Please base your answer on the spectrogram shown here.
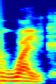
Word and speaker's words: walk: ing caminando caminar es W Wal no se pronuncia Walk eh No no se pronuncia Wal Wal más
